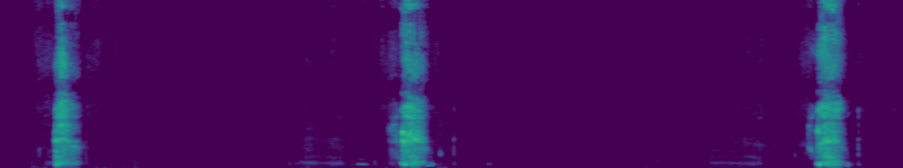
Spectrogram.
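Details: Female sneezing with a cold: three forceful sneezes, each preceded by a short indrawn breath, about four seconds apart in a quiet room.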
